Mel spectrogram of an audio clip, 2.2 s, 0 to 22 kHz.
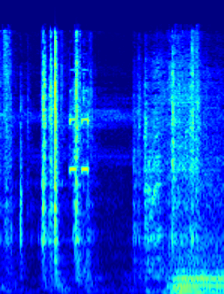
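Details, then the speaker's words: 2000 Honda Civic VP sedan 1.6L SOHC, 225,000 miles, that cranked but would not start when cold after rain because of a cracked, moist distributor cap. After full distributor replacement it catches right away and settles into a firm steady idle. Normal start. "okay somebody's happy holy crap nice oh that's nice oh yeah oh that's nice well that was easy not bad Honda not bad"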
